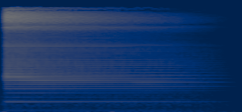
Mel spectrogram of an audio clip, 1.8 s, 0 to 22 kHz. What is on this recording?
jewharp recorded using MC-907 microphone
